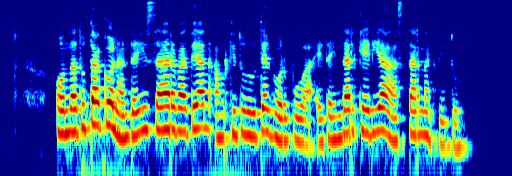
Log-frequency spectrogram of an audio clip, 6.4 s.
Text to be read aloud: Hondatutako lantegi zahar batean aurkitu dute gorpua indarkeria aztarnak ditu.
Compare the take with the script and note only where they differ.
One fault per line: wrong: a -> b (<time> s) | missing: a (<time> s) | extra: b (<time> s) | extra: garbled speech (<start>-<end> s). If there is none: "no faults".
extra: eta (4.1 s)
